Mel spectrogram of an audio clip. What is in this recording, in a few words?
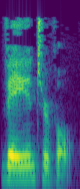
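"H-V interval", English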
